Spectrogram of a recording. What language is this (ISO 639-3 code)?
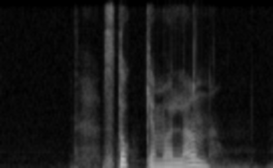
swe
